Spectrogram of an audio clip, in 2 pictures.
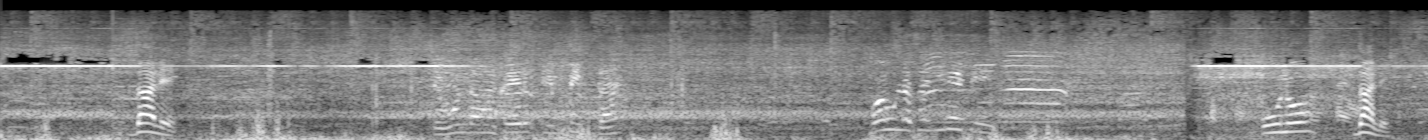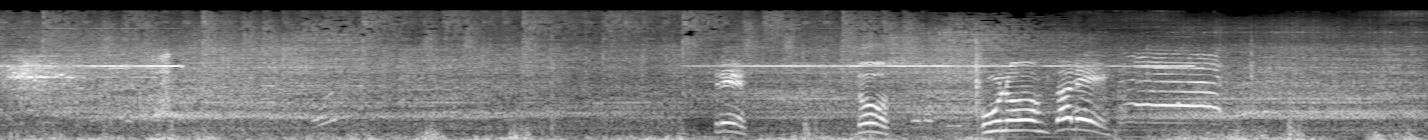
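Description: A man shouts encouragement nearby.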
